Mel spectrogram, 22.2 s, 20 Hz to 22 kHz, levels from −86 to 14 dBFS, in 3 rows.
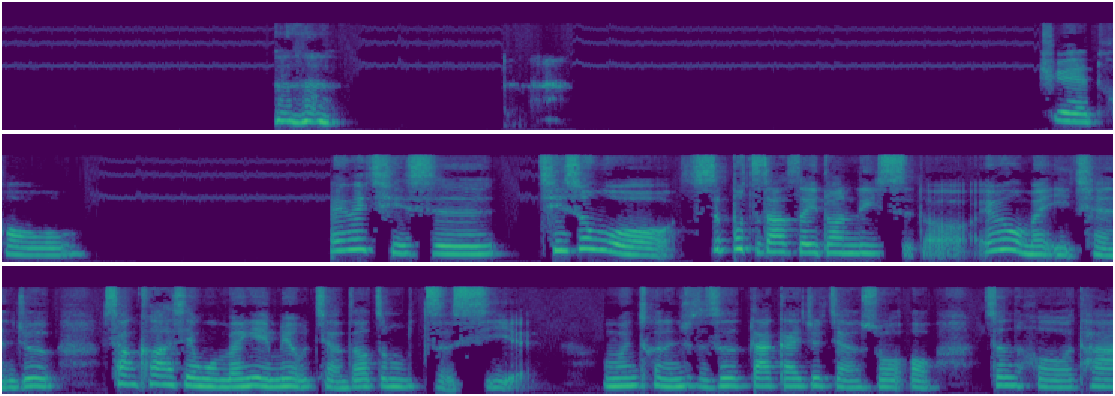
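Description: Converter idle tones run throughout the clip. A delta-sigma converter working without dither settles into repeating bit patterns whenever the speech drops to low levels, and those patterns produce a spurious tone, here sitting somewhere around 3 kHz. The error lies about 35 dB below the signal, so it comes through as a faint high whistle in the pauses between phrases and as a grainy, slightly chirping texture beneath quieter passages of speech.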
